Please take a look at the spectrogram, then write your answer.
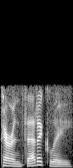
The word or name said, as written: parenthetically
